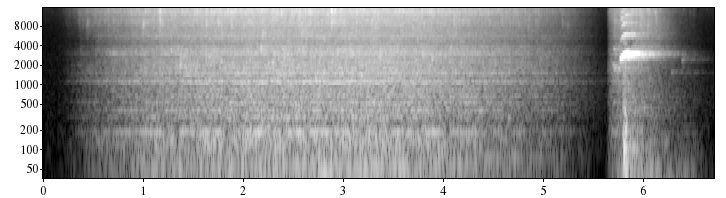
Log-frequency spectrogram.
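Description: A shower sprays steadily for about five seconds, an even hiss of running water that then cuts off, followed by a brief, sharp squeak.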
